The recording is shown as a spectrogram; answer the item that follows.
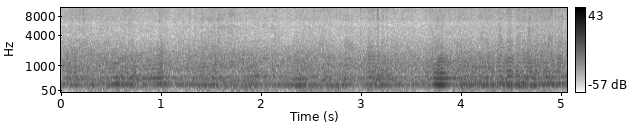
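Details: Steady, low buzzing of honey bees within the hive, a constant murmuring drone with one brief loud swell as a bee passes close.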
